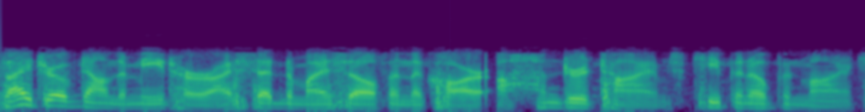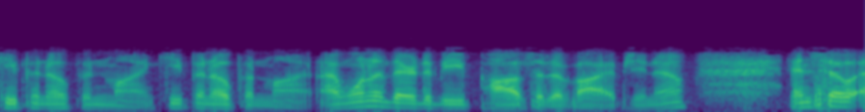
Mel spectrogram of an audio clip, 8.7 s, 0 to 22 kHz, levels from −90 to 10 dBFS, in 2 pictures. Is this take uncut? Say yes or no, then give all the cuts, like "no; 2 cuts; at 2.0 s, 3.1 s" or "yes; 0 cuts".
yes; 0 cuts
